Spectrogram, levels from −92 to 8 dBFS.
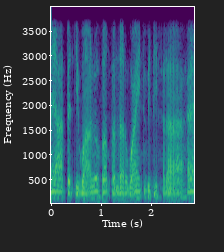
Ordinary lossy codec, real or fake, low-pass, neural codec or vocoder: none; fake; 3.6 kHz; autoencoder, 44.1 kHz, a latent of 192 numbers a frame, MeloTTS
